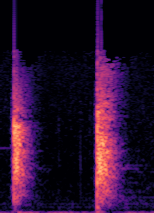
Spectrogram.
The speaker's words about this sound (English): For example, listen to these two sounds produced here simply by clapping my hands twice in rapid succession.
